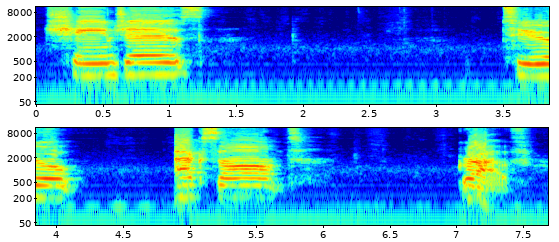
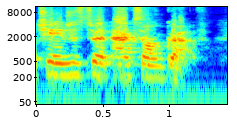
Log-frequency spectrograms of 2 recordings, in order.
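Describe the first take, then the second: First: Word by word with long pauses; spaced out as if writing each word; slow dictation. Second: Said in the usual way. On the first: Real, not acted. Teacher writing the rule out for students, slow dictation.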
